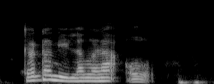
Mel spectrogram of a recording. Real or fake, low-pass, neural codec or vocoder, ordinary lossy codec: fake; 7.2 kHz; codec, 16 kHz, 4 kbps, FreqCodec, smaller model; MP3, 48 kbps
